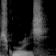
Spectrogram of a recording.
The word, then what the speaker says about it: squirrel: I didn't know that actually, because squirrel rhymes with girl.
